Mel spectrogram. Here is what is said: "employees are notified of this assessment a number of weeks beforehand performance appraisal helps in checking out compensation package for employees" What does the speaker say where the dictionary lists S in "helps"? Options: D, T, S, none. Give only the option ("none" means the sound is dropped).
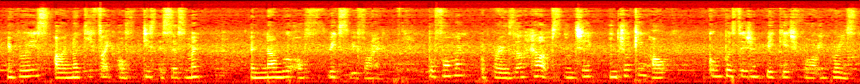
S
